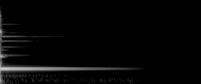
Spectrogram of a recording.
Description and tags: SanzAnais 78 F#4 forte
a sanza (or kalimba) multisampled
